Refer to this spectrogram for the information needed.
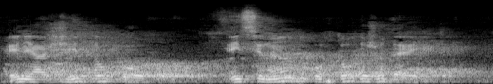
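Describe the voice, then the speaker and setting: A man reading the part of an insistent accuser in a dramatized scripture reading, with deliberate, declamatory delivery. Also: mid-range voice, close to an everyday voice. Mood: accusing. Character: accusing, insistent crowd of priests and people. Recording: echoey room, loud background noise.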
